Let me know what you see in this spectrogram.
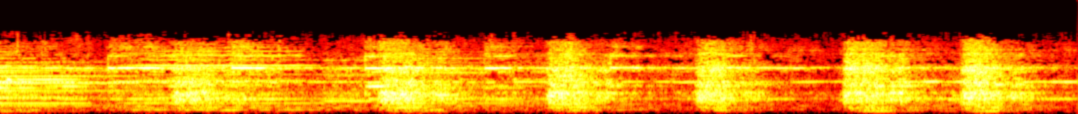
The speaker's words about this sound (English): The last thing I see as the train picks up momentum and speeds out of the station is Comrade Kova standing on the platform and smiling goodbye.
